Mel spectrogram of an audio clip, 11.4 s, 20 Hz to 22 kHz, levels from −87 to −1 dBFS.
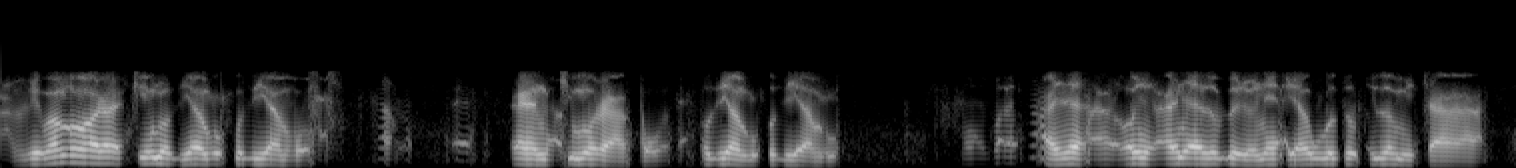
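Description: LPC-10 vocoder damage runs through the whole speech clip. Each instant is rebuilt by a short all-pole filter standing in for the vocal tract, driven by either a buzzing pulse train or noise, never a blend, so voices come out as a heavy, mechanical robot tone. Misjudged voicing adds stray buzz or hiss. Nothing sounds above 3.7 kHz, and the coarseness fits a bitrate near 2.4 kbit/s.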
